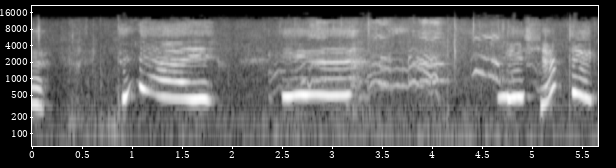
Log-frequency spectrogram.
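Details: Bichon Frisé puppies, O and P litters, Vejles Lille Kennel: a falling whine, a pause, then a steady cry sliding into warbling squeals, ending with short rising yelps.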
